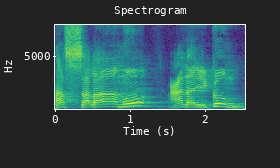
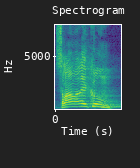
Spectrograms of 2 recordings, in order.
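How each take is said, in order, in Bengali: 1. সালামের প্রতিটি অক্ষর স্পষ্টভাবে উচ্চারিত হয়। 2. শুরুর দিকের অক্ষরগুলো বাদ পড়ে, তাতে সালামটি সংক্ষিপ্ত হয়ে যায়। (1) "সঠিকভাবে এইটা উচ্চারণ করতে হবে" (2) "সালাম আলাইকুম এর দ্বারা সালাম হবে না।"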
